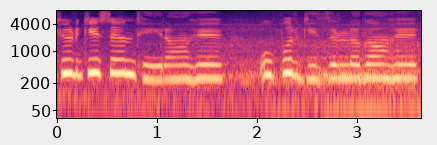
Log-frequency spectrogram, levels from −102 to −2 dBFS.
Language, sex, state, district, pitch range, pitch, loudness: Hindi, female, Himachal Pradesh, Shimla, 255-315 Hz, 260 Hz, -14 LUFS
